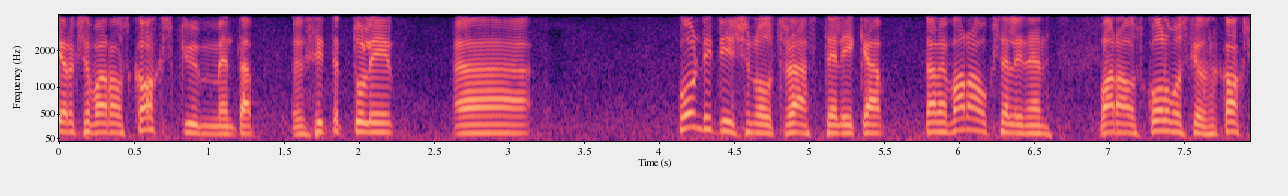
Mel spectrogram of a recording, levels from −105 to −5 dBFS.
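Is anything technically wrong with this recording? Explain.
Yes. Comfort noise in place of the background is heard at 1.36–1.56, 2.32–2.64, 3.24–4.14, 5.6–5.78 and 6.74–6.94 s. The sender likely stopped transmitting during pauses, and the receiver filled them with synthetic noise. The room background, about 30 dB below the speech, turns into a flat, featureless hiss about 2 to 4 dB quieter.

Onsets clipped by the voice detector occur at 1.54–1.56 s, just before "sitten tuli ää", and at 2.62–2.64 s. In each case the detector likely missed the first 20 ms of sound, so comfort noise covered it and the sound begins abruptly, without its soft attack, over the narrowband call audio that stops at 4 kHz.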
